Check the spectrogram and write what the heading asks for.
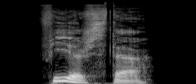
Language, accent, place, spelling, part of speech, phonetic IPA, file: German, Germany, Berlin, viehischster, adjective, [ˈfiːɪʃstɐ], De-viehischster.ogg
- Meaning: inflection of viehisch: 1. strong/mixed nominative masculine singular superlative degree 2. strong genitive/dative feminine singular superlative degree 3. strong genitive plural superlative degree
